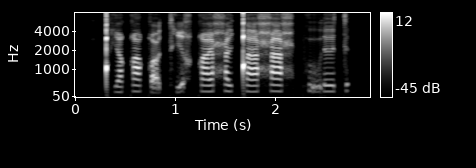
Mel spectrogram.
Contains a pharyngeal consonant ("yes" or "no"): yes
